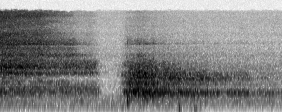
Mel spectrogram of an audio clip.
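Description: A long, close deep breath drawn in with an airy rush, a brief pause, then a full audible exhale, loud and unaccompanied by talk.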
